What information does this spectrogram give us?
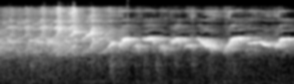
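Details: Caged Chinese hwamei in lively song; rapid twittering opening followed by clear looping whistled notes rising and falling in quick succession.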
